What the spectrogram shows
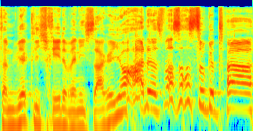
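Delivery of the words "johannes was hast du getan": high, loud exclaiming voice. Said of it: "So laut werde ich nicht werden. Aber so laut ungefähr".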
